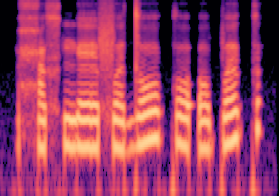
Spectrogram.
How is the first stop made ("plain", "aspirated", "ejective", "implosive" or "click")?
plain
